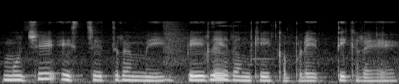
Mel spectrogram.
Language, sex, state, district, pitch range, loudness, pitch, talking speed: Hindi, female, Madhya Pradesh, Dhar, 170-200 Hz, -16 LUFS, 185 Hz, 150 wpm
